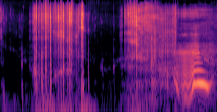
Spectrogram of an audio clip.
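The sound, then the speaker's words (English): Loud crunching as a celery stalk is bitten and chewed in a quick burst of crisp snaps, then softer, wetter chewing that ends in a muffled throaty sound as the celery is briefly inhaled. “Not really nutritious, but it's awfully fun to chew.”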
